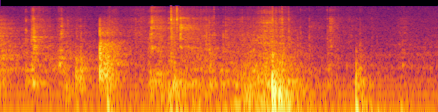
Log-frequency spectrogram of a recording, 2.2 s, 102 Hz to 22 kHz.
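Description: A handful of light clicks and taps from hands handling the rubber motor drive belt and pulley inside a Bell & Howell 16mm projector as the belt is pulled around by hand.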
